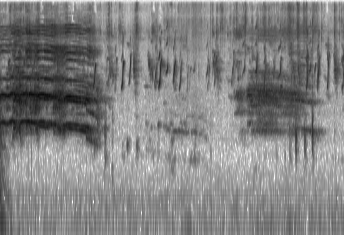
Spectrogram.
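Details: Freshly hatched farm chicks peeping in sparse high chirps after a loud, harsh, drawn-out call that fills the first two seconds, and another strong call later.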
